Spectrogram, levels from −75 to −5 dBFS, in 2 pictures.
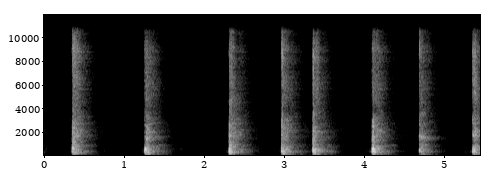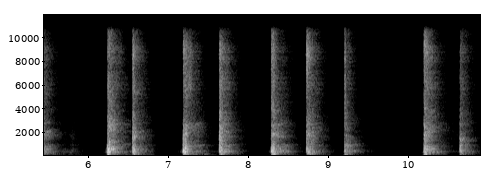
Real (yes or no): no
